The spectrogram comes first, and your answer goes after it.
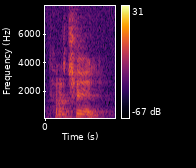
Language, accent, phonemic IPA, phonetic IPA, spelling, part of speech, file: Armenian, Eastern Armenian, /tʰərˈt͡ʃʰel/, [tʰərt͡ʃʰél], թռչել, verb, Hy-թռչել.ogg
- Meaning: 1. to fly 2. to jump, to leap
